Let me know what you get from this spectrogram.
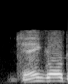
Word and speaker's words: Django: Django the D is silent.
